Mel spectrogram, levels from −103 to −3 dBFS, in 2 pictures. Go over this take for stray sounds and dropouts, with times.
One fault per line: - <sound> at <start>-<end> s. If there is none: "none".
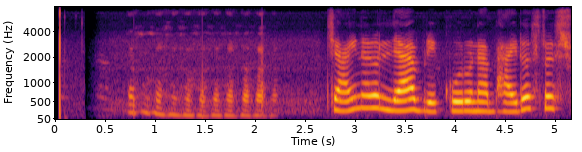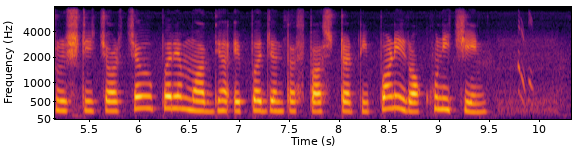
- laugh at 0.7-2.3 s
- chirp at 9.8-10.0 s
